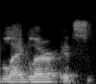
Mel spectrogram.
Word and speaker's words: Legler: I have a simple name, Steve Legler. It's short. It's easy to pronounce. There's only one vowel. It's an E. It shows up four times.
